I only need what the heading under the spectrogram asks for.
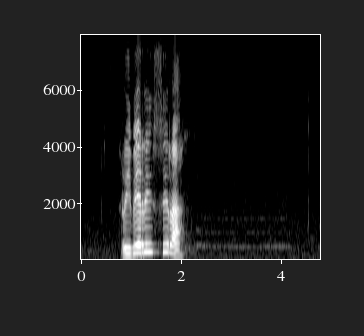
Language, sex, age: Northern Sotho, female, 23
